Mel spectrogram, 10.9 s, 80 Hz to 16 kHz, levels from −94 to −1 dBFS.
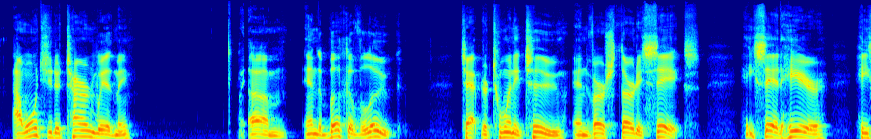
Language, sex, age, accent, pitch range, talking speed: English, male, 50-69, American, 100-135 Hz, 120 wpm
